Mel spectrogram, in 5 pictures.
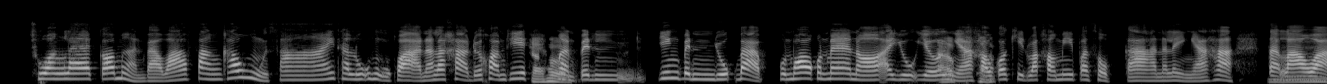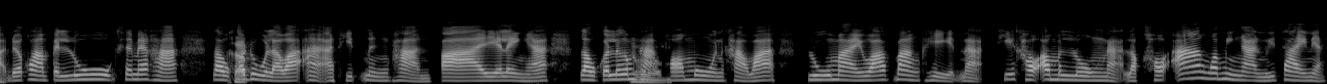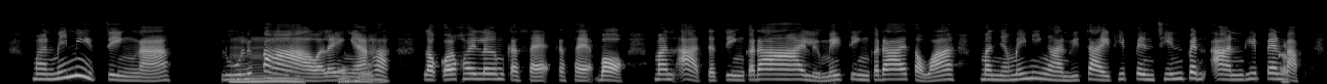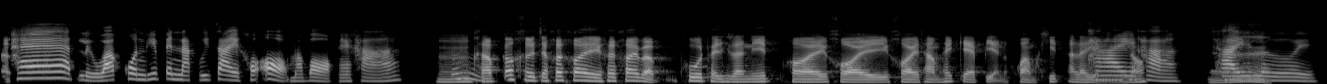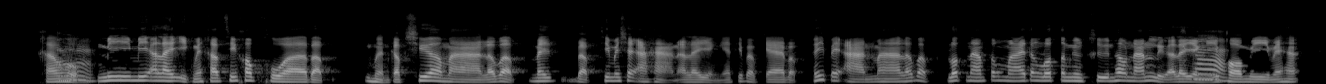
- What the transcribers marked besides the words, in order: none
- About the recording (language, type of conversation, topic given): Thai, podcast, เรื่องเล่าบนโซเชียลมีเดียส่งผลต่อความเชื่อของผู้คนอย่างไร?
